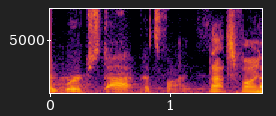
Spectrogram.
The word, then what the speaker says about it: Werkstatt: Well, I speak a little bit of German, so I say Werkstatt. Yeah. Werkstatt. I'm liking it. Yeah, but we say craft work here in America, so you could say Werkstatt.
